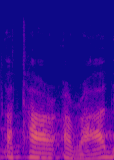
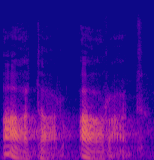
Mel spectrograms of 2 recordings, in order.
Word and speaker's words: Atar Arad: You mean the it's the first syllable, always, you know. My name is not Atar Arad, it's Atar Arad, yeah?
